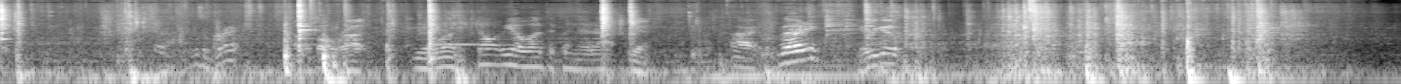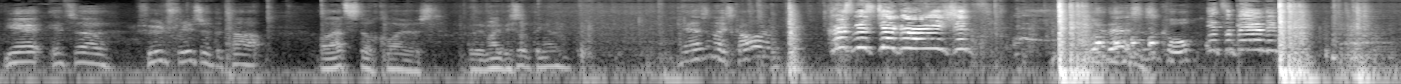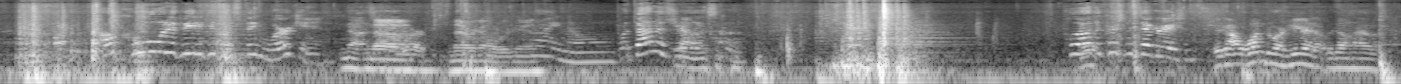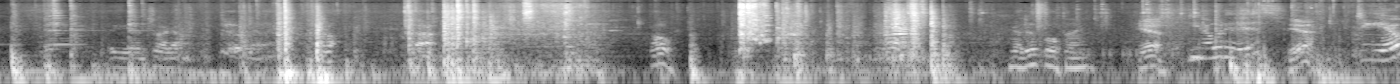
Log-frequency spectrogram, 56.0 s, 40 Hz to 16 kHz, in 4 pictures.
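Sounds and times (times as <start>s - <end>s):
scraping and rattling: 7.3s - 13.5s, 38.7s - 48.4s, 49.2s - 56.0s.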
